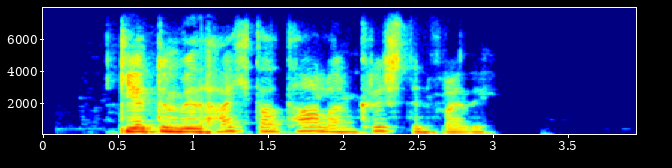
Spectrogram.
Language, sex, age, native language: Icelandic, female, 30-39, Icelandic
